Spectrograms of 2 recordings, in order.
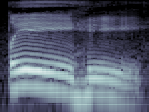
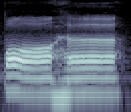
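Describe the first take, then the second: First: Both vowels lean toward 'e'. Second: Both vowels are plain open 'a' sounds. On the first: "mengimalahkan huruf ta dan huruf ha-nya" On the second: "Biasanya begini"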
